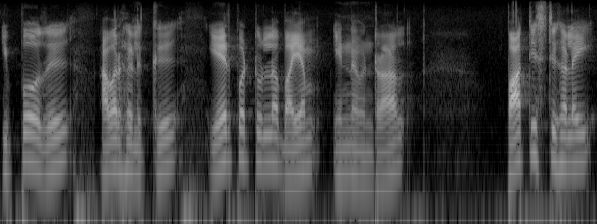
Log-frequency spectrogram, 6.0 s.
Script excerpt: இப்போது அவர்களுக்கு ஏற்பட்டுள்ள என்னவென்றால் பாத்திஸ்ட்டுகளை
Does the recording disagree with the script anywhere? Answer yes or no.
yes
